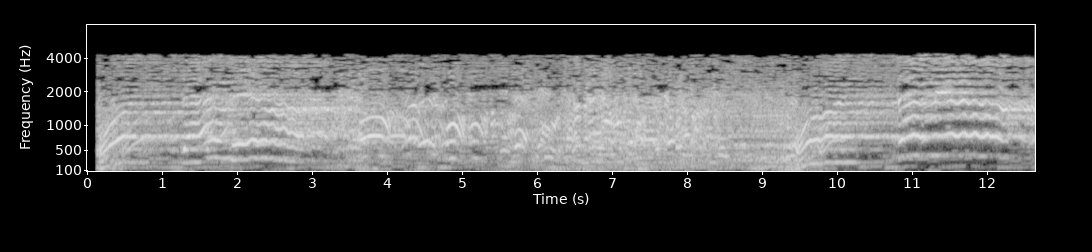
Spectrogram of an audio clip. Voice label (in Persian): تلاوت روحبخش آیه 41 سوره مبارکه ق; شحات محمد انور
